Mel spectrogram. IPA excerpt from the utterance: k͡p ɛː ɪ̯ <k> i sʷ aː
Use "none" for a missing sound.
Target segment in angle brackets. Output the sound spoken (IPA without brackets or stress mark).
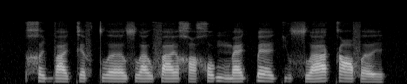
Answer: k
